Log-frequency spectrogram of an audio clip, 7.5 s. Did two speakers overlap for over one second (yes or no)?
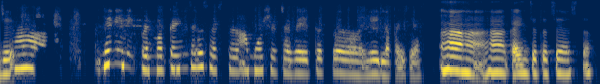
no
